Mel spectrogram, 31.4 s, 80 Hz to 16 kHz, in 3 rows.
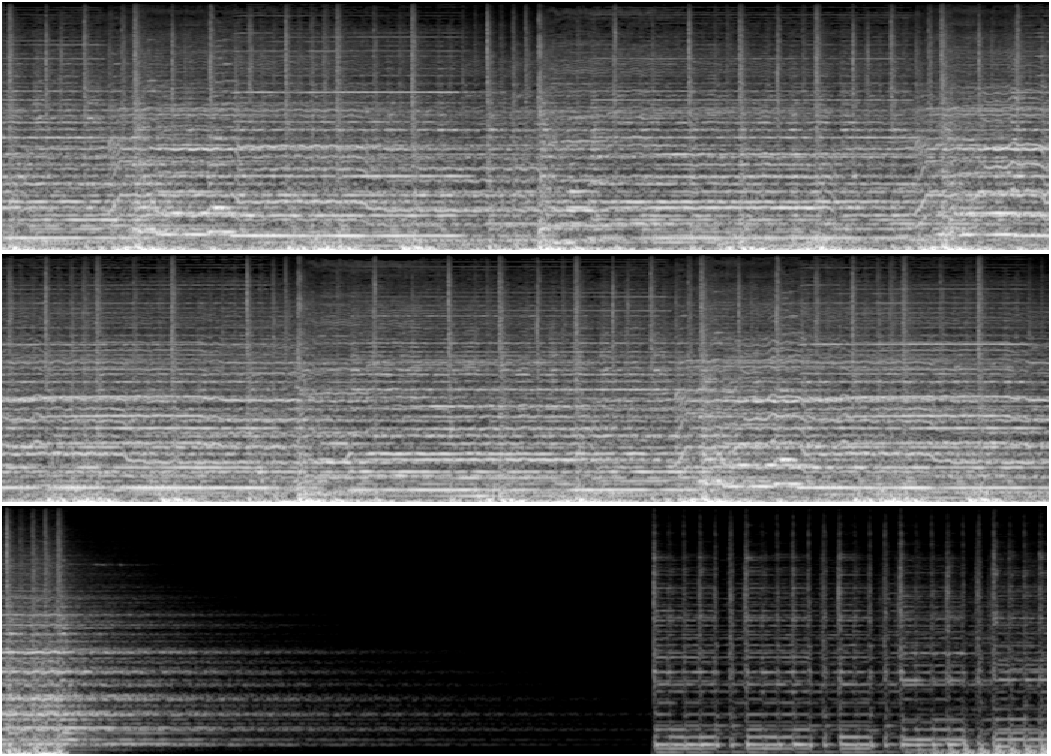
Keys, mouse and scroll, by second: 1.6-4.9 drag, 3.2 scroll down 6, 3.4-4.1 middle drag, 4.9-6.4 middle drag, 5.6-6.4 drag, 7.5-8.3 drag, 8.4-8.8 scroll down 2, 8.8-10.3 drag, 10.3-10.8 middle drag, 10.8-11.7 scroll up 4, 13.2-16.4 drag, 17.2 middle click, 17.6 click, 18.4 middle click, 18.7 click, 20.1-21.6 drag, 21.9 click, 22.0-22.6 scroll down 2, 22.6 click, 23.4-25.0 drag, 25.3-27.5 drag, 27.5-28.2 middle drag, 28.2-29.0 scroll up 2, 31.2 middle click.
